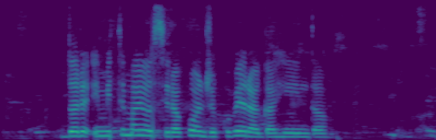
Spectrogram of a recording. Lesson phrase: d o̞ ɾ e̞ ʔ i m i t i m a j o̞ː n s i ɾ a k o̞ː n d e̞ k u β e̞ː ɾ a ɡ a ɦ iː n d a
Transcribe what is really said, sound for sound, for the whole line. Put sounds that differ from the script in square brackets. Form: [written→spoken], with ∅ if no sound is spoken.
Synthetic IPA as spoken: d o̞ ɾ e̞ ʔ i m i t i m a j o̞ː [n→∅] s i ɾ a k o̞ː n [d→d͡ʒ] e̞ k u β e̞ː ɾ a ɡ a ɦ iː n d a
